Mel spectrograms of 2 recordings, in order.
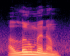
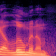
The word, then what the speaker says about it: aluminum: for a year um aluminum that's how I pronounce it we say Lu minium that's different I say aluminum yeah you guys say aluminum well like I said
